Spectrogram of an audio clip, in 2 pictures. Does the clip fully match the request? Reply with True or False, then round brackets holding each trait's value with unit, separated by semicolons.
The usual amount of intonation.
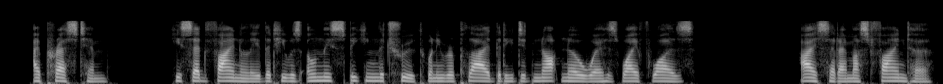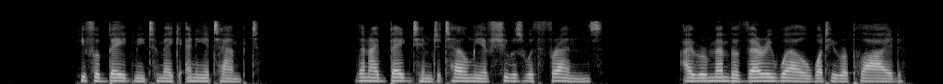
False (2.1 semitones)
